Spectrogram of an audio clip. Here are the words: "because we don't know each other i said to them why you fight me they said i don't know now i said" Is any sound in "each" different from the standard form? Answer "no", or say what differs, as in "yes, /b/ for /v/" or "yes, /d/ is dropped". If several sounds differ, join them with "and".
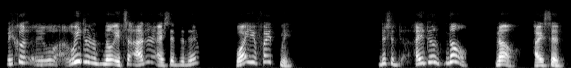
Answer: yes, /s/ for /tʃ/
